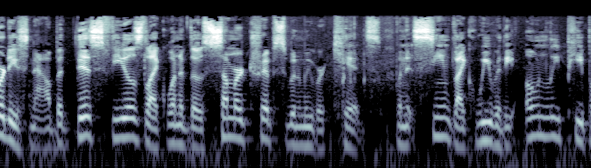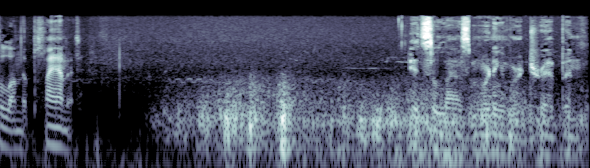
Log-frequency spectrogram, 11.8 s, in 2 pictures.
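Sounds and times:
speech: 0:00.0 - 0:08.2, 0:10.0 - 0:11.7
thunder rolling at dawn over Lake Lila: 0:07.4 - 0:11.7.

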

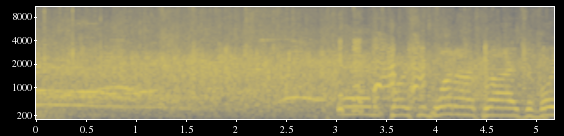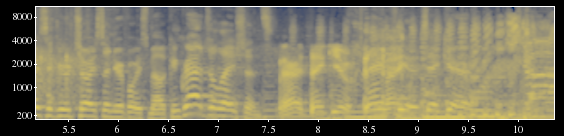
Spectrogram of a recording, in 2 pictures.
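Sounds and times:
audience applause: 0:00.0 - 0:05.8
laughter: 0:02.7 - 0:04.7, 0:07.6 - 0:09.4
speech: 0:03.0 - 0:10.2.

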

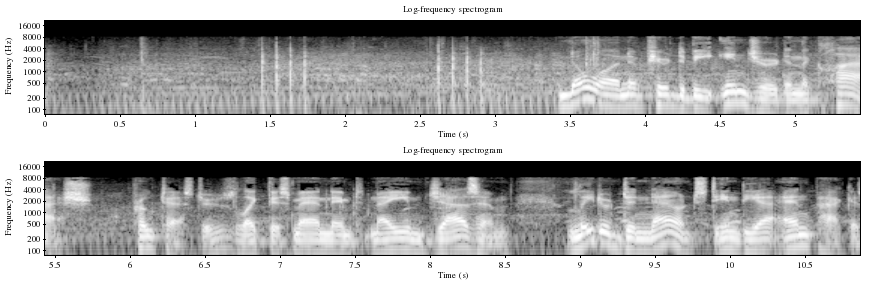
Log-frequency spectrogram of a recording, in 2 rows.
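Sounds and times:
bursts of automatic weapons fire: 0:01.4 - 0:02.0, 0:02.6 - 0:03.1
speech: 0:03.4 - 0:10.8.

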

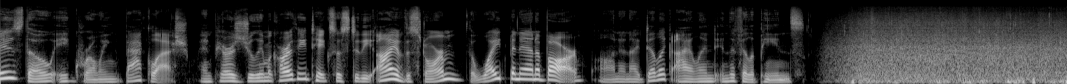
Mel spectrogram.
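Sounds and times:
speech: 0:00.0 - 0:08.7
Pacific ocean waves and surf at a beach bar in the Philippines: 0:08.2 - 0:10.6
wind noise: 0:08.2 - 0:10.6.

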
